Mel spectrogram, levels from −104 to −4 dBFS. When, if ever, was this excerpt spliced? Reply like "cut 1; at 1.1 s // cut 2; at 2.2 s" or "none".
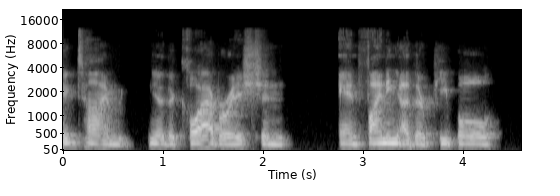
none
